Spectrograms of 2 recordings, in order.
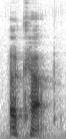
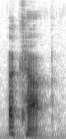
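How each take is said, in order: No difference in how they are said.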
